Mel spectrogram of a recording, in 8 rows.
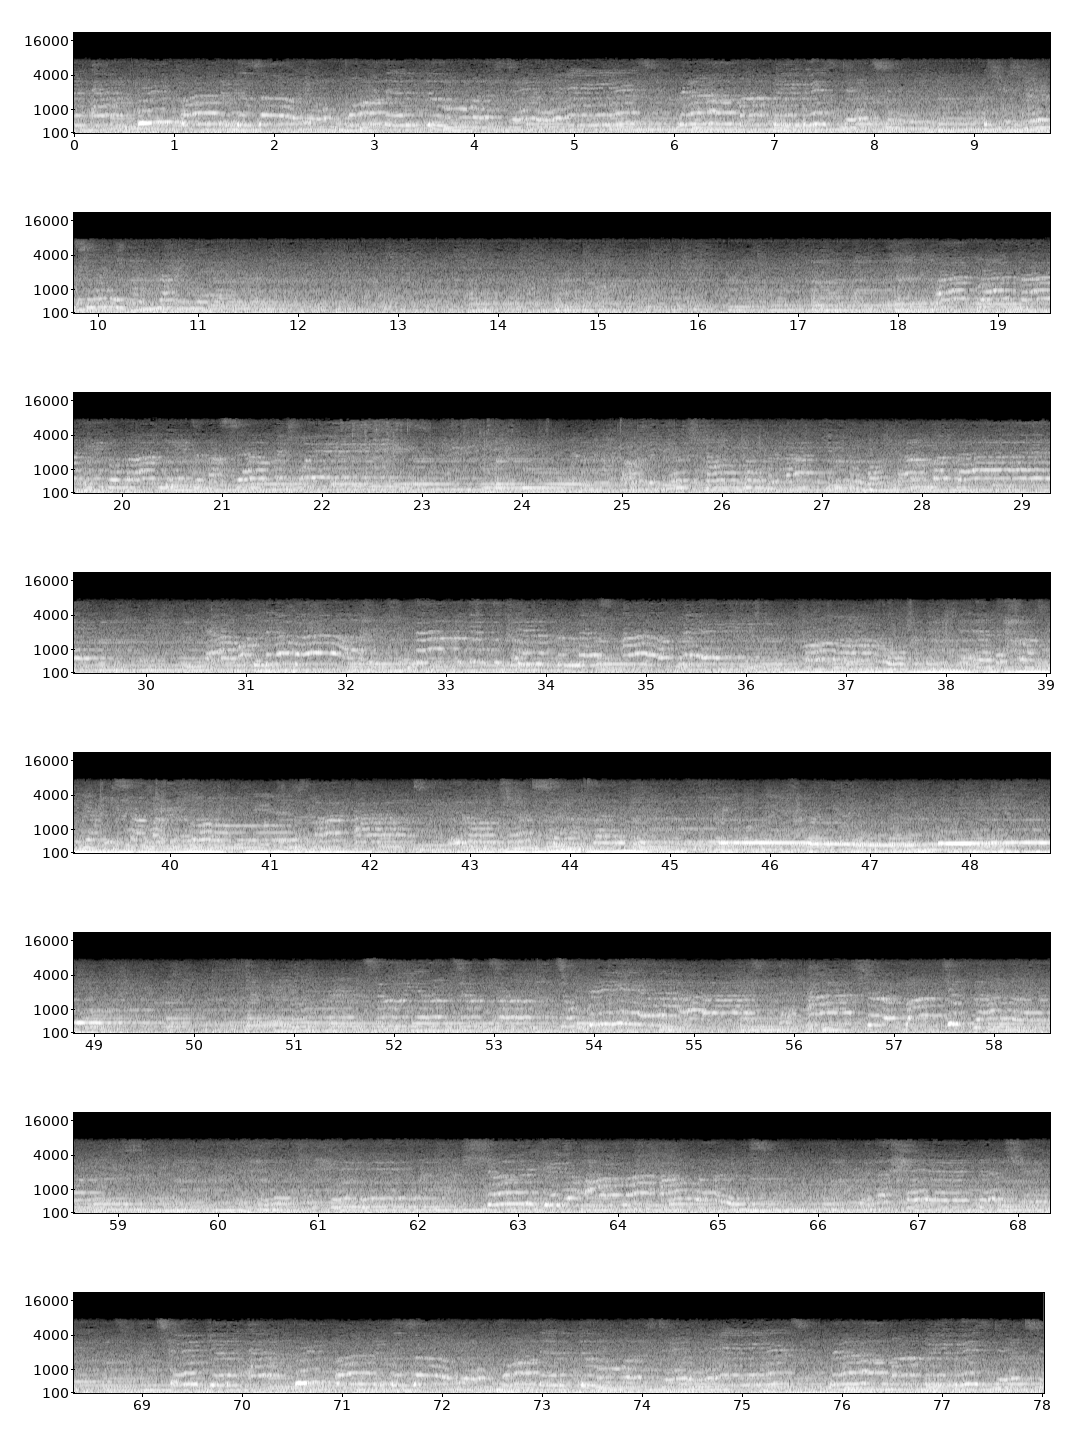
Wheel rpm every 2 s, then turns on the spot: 0, 0, 0, 0, 0, 0, 0, 0, 0, 0, 0, 0, 0, 0, 0, 0, 0, 0, 0, 0, 0, 0, 0, 0, 0, 0, 0, 0, 0, 0, 0, 0, 0, 0, 0, 0, 0, 0, 0.
none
